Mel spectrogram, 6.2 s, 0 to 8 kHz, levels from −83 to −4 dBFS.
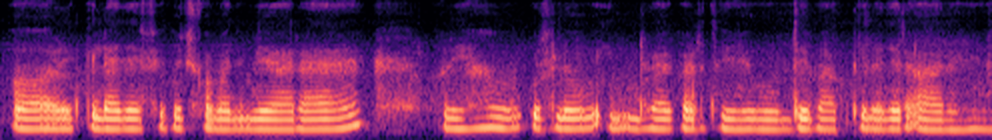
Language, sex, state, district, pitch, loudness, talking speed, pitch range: Hindi, female, Goa, North and South Goa, 170 Hz, -19 LUFS, 205 wpm, 165-180 Hz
